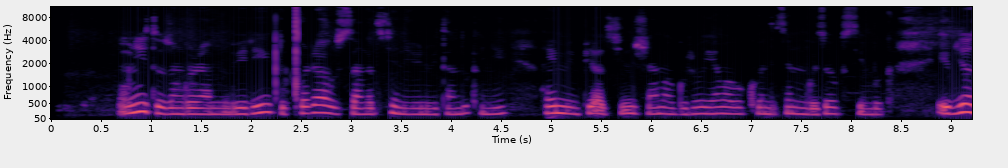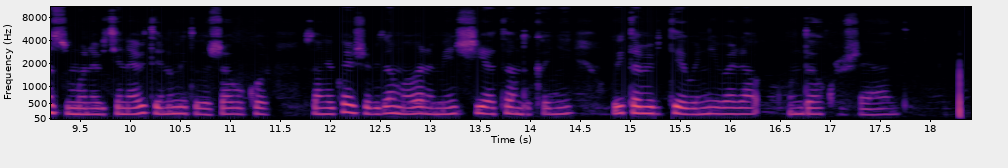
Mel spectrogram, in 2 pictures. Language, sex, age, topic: Kinyarwanda, female, 18-24, education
